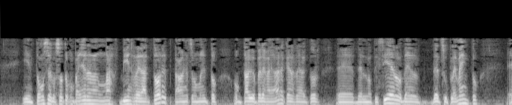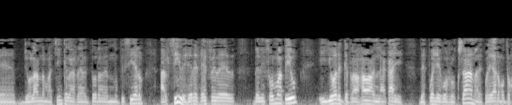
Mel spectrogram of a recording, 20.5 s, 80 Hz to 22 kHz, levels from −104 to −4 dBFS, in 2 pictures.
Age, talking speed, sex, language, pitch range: 60-79, 165 wpm, male, Spanish, 110-135 Hz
